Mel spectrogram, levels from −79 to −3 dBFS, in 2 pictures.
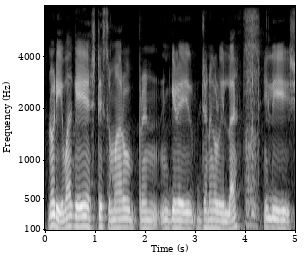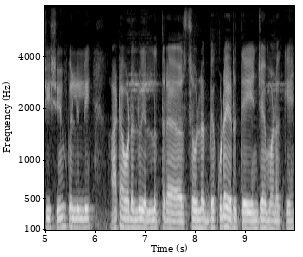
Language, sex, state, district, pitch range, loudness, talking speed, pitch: Kannada, male, Karnataka, Bijapur, 110-120 Hz, -16 LUFS, 120 wpm, 115 Hz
